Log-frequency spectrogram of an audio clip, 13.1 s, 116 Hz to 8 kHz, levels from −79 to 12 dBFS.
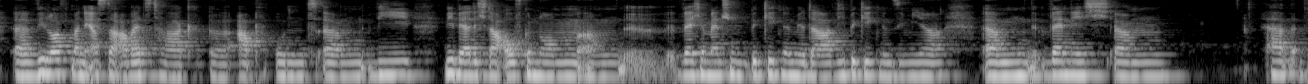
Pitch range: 175-200 Hz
